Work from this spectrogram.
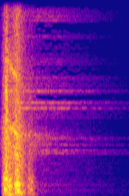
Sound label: banana throw; smite; raijin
